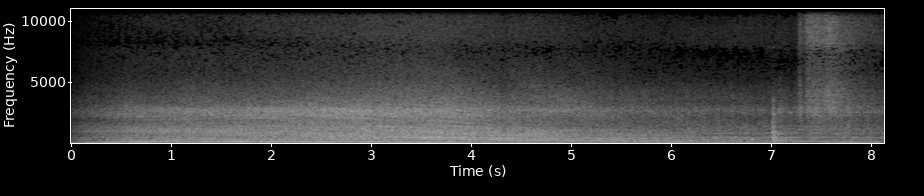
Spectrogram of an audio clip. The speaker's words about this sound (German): Eines Tages war ein Tierfänger in der Stadt. Er kam mit einem großen, klapprigen Auto.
